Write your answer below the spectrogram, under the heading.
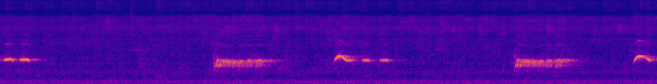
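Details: Local zebra dove, a hobby cage bird, repeating its cooing song about every two seconds, alternating long level coos with phrases of a rising note followed by two short whistles.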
